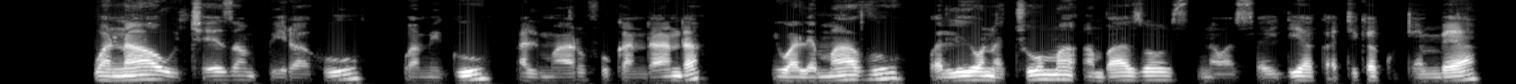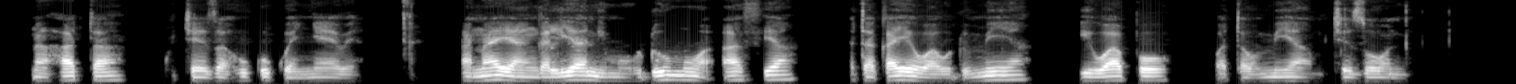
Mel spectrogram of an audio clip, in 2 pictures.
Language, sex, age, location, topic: Swahili, male, 18-24, Kisii, education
